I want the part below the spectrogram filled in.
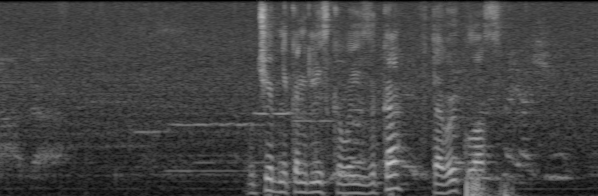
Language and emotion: Russian, neutral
